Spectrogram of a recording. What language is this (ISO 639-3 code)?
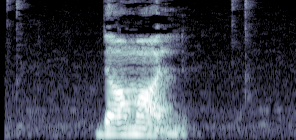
fas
